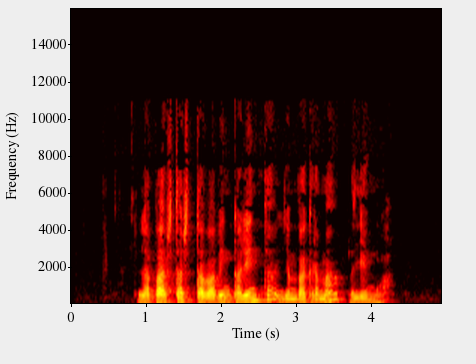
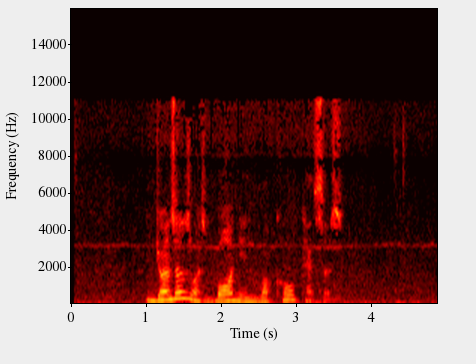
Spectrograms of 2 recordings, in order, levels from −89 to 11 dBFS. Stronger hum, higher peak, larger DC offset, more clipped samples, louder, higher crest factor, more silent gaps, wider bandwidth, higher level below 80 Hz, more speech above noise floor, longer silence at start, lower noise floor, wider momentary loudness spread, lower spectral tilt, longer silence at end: neither; first, -2 dBFS vs -14 dBFS; neither; neither; first, -23 LUFS vs -33 LUFS; about the same, 22 dB vs 22 dB; neither; about the same, 11 kHz vs 11.5 kHz; second, -70 dBFS vs -60 dBFS; first, 51 dB vs 30 dB; first, 0.9 s vs 0.15 s; first, -74 dBFS vs -62 dBFS; about the same, 10 LU vs 12 LU; first, -6.5 dB/octave vs -5 dB/octave; first, 0.75 s vs 0.45 s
